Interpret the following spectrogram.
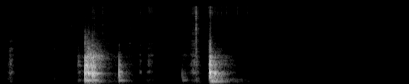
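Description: A wooden art panel knocked and shifted on a tabletop as it is turned, giving two loud knocks about a second and two seconds in, with a lighter knock between.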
